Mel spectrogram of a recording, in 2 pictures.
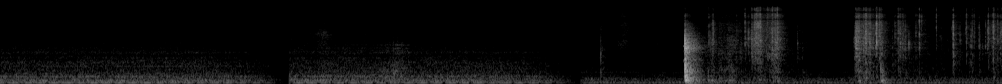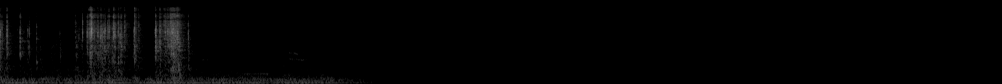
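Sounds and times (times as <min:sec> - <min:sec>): baking paper crinkling: 0:06.0 - 0:12.0.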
